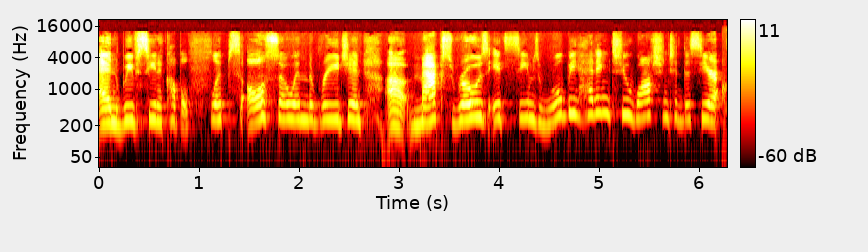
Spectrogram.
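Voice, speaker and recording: A woman speaks at a moderate pace in a high, bright, sharp voice that is raised and projected, with ordinary pitch variation and hardly any pauses. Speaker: news anchor and reporter. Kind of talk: live election night news report.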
